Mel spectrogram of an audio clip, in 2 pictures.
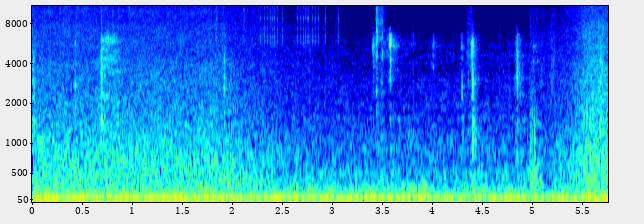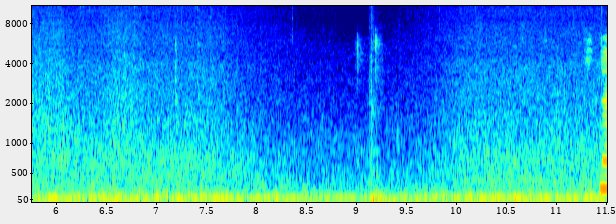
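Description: Water waves lapping in Skyrim Special Edition make a steady, even wash of soft surf noise that holds at a constant level, with a few faint clicks scattered through it and no voices.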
